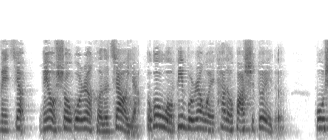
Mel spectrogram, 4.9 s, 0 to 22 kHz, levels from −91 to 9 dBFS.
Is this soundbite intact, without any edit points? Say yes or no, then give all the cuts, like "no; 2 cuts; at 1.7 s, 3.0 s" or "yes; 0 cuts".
no; 1 cut; at 2.2 s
